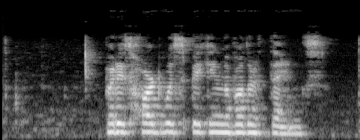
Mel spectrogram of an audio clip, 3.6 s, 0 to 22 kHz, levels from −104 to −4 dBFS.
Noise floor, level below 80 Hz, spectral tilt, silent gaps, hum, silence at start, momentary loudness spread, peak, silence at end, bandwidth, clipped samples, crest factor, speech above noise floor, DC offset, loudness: -54 dBFS; -62 dBFS; -4 dB/octave; none; none; 0.85 s; 17 LU; 0 dBFS; 0.4 s; 8 kHz; under 0.1%; 18 dB; 38 dB; under 0.1%; -17 LUFS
